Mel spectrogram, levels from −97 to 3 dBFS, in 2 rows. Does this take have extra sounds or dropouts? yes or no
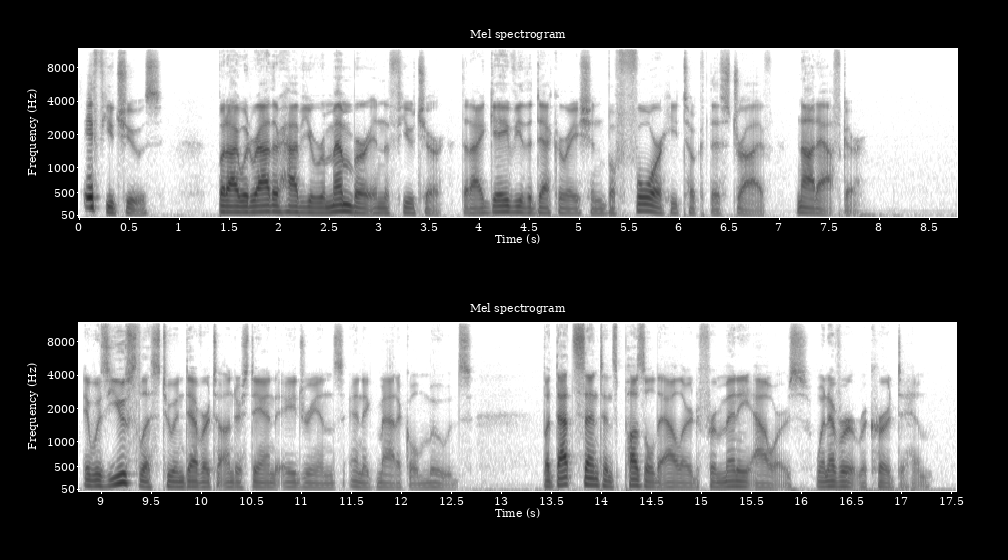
no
